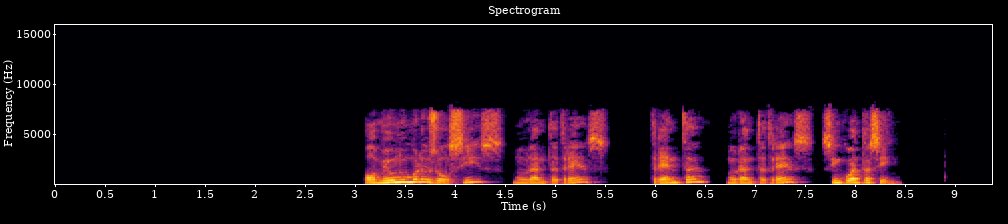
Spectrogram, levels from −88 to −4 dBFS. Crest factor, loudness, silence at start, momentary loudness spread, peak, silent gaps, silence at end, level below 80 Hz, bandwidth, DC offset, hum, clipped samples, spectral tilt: 18 dB; -18 LUFS; 3.1 s; 12 LU; -2 dBFS; 4.51-4.56 s, 5.54-5.93 s, 6.59-6.69 s, 7.59-7.65 s; 0.95 s; -52 dBFS; 8 kHz; under 0.1%; none; under 0.1%; -4.5 dB/octave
